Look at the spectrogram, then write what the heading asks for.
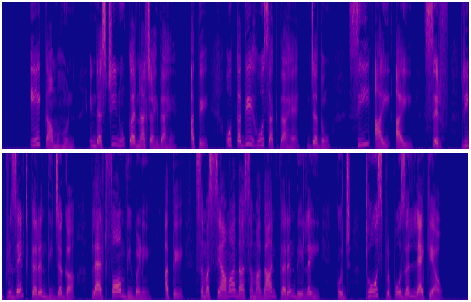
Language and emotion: Punjabi, neutral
